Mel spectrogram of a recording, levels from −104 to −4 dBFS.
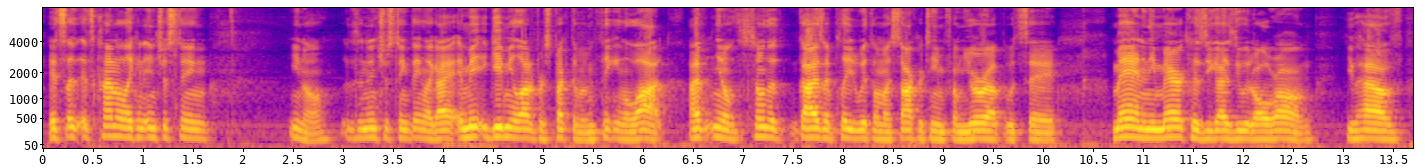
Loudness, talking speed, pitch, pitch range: -13 LUFS, 260 wpm, 135 Hz, 125-150 Hz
